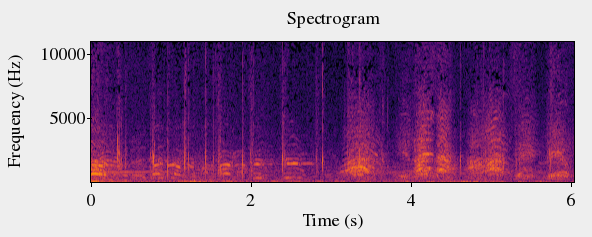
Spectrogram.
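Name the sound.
demonstration crowd chanting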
